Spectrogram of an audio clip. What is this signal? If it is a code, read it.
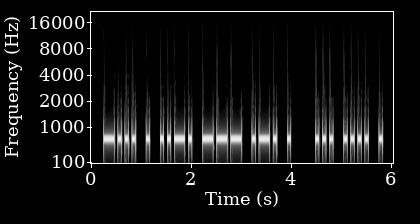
Morse code, heard as a keyed tone, about 17 wpm, 700 Hz. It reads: BEFORE SHE
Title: Pangram Challenge v2 - 17wpm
